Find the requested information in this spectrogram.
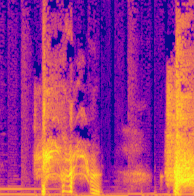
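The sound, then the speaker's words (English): A man coughs in a few harsh, throaty bursts, a quick pair of hacks followed by a short pause and another loud cough, with no talking. “He's coughing.”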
